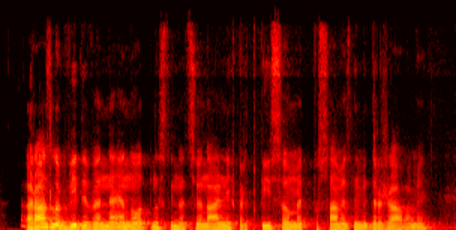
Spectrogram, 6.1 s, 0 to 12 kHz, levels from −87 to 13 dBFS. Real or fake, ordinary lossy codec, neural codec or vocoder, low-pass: real; Opus, 32 kbps; none; 10.8 kHz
